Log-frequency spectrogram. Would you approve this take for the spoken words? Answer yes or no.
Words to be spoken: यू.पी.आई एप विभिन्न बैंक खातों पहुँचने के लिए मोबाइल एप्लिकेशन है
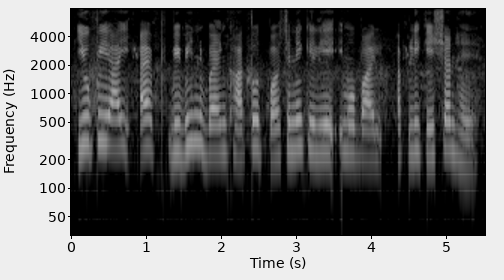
yes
